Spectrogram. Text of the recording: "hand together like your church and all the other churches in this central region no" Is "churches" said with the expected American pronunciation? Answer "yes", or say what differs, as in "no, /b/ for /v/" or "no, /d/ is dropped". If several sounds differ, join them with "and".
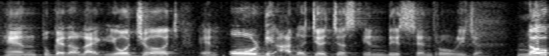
no, /s/ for /z/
